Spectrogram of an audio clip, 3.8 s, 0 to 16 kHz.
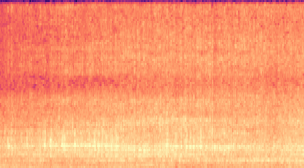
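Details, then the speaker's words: Marx 898 toy locomotive, oxide-covered, lubed and tuned, pulling 23 tin litho cars: harsh high gritty whir with rough gear chatter under load; worn intermediate gear, expected to quiet with running, replacement possible. "23 tin litho cars and so far I've found nothing wrong with it other than the fact it has noisy years but like I said the more it runs the better it will run and it will very likely quiet down"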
